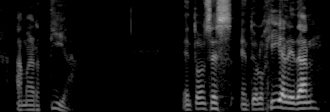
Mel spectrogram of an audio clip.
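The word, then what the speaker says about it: hamartia: hecho de que pecado en griego quiere decir se se escribe o se pronuncia amartía.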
